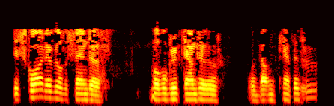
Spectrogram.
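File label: Incident Tac, Scanner audio recording; Incident Tac 3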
